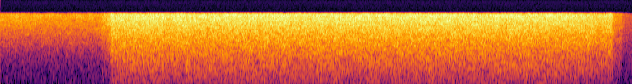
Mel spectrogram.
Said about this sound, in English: White noise is more mid-range noise, like this.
